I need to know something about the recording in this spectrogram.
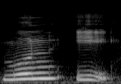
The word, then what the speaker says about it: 문의: And again, it's pronounced 문의. Even though it's written as 의, here it's pronounced just e.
